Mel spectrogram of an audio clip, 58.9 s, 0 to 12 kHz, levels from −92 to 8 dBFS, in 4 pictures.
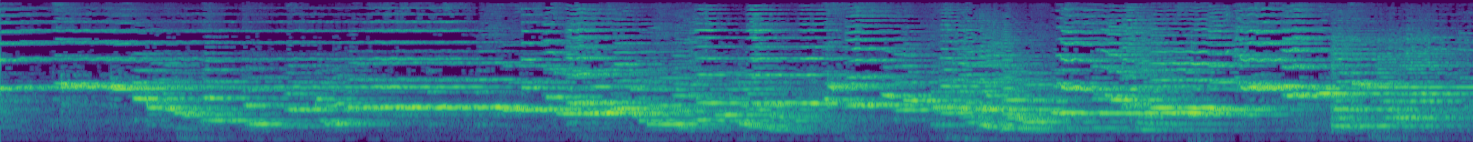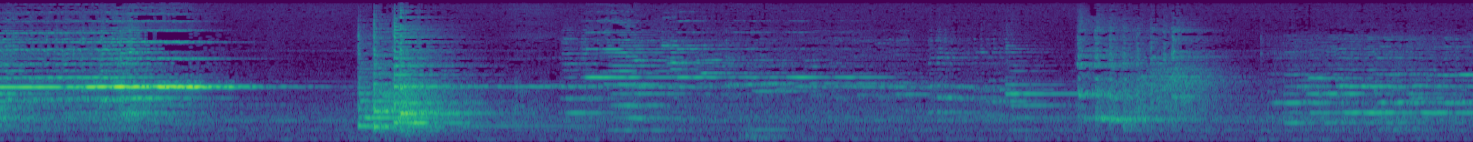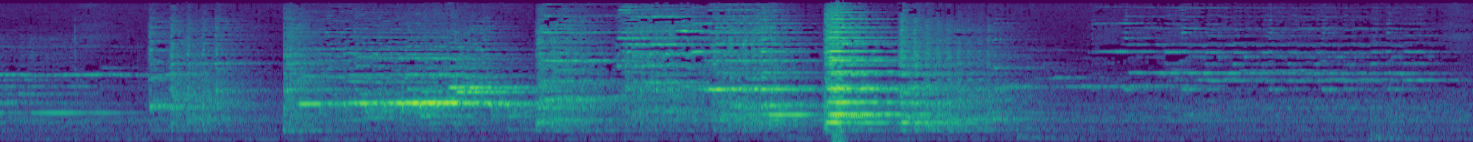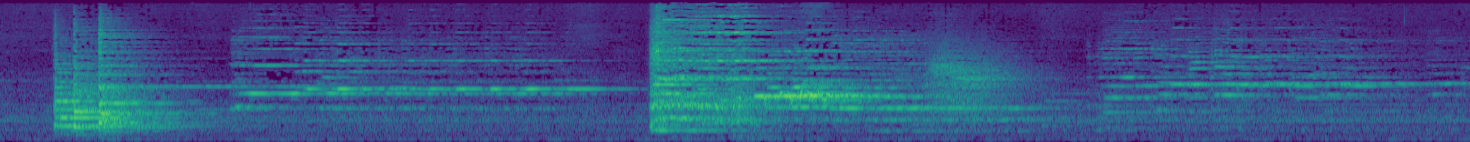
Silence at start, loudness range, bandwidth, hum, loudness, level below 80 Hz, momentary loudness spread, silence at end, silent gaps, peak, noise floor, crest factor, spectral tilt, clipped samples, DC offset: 0 s; 23 LU; 11.5 kHz; none; -17 LUFS; -70 dBFS; 24 LU; 0.2 s; none; 0 dBFS; -55 dBFS; 20 dB; 0.5 dB/octave; under 0.1%; under 0.1%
